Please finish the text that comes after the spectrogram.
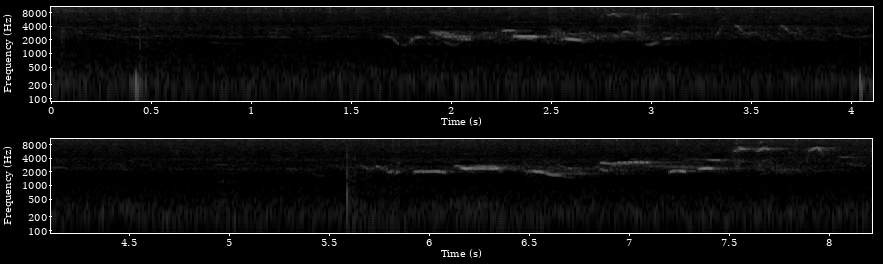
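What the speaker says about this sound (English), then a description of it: "How am I versus the birds?" Birds chirping outdoors, scattered faint, distant high tweets and short calls in a few loose bursts over a quiet background with occasional soft thumps.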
